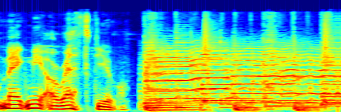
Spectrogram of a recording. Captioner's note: lisping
